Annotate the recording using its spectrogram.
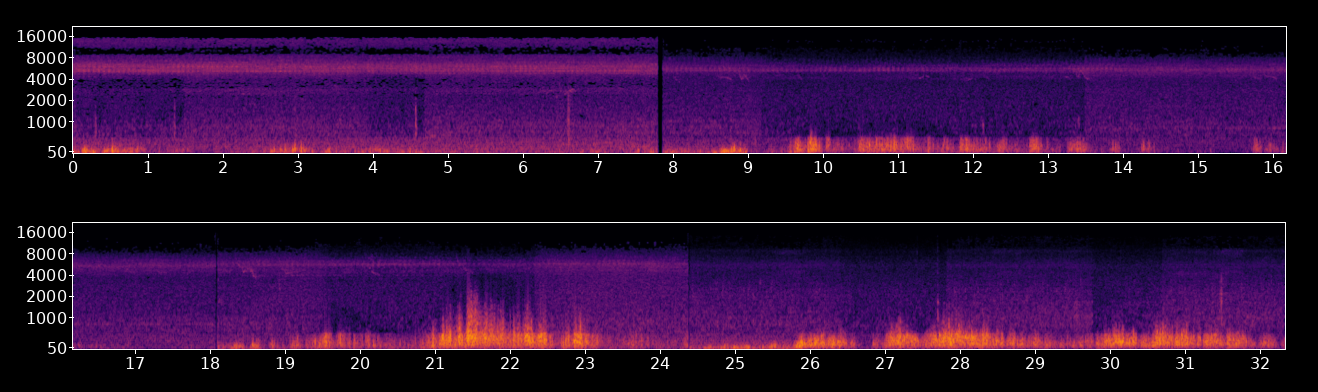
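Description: A steady high-pitched insect chorus, strongest in the first few seconds and fading out about two-thirds of the way through. From about a quarter of the way in, gusts of wind buffet the microphone as irregular low rumbles, loudest in the second half.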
